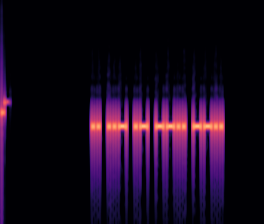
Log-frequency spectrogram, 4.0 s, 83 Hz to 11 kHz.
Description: Morse code, heard as a keyed tone, about 30 wpm, 700 Hz. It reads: IUAZZ
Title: Code Groups - 5 Letters - 30wpm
